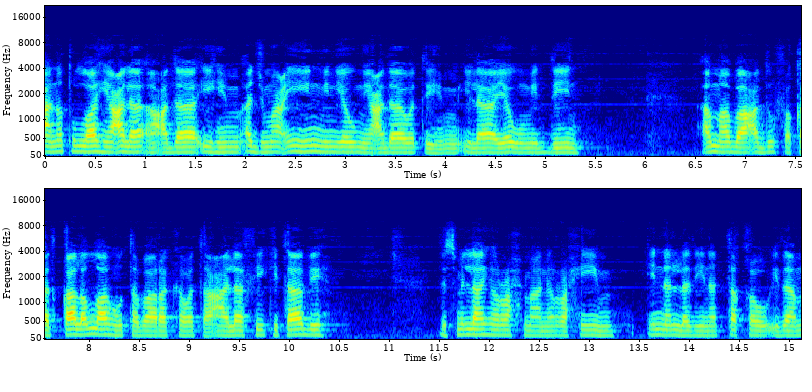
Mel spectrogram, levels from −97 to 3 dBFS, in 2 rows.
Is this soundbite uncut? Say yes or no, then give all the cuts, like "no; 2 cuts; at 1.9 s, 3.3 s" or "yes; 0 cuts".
yes; 0 cuts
